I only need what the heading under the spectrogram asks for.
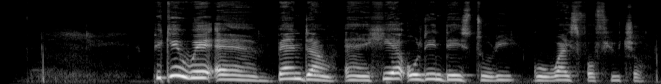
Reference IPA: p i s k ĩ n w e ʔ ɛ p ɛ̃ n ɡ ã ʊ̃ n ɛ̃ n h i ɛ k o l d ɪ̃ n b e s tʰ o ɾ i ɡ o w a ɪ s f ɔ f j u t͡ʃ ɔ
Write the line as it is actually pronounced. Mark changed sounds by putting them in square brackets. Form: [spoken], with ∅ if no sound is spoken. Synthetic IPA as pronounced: p i [∅] k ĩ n w e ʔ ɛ [b] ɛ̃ n [d] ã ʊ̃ n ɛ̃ n h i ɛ [ʔ] o l d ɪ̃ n [d] e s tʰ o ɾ i ɡ o w a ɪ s f ɔ f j u t͡ʃ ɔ

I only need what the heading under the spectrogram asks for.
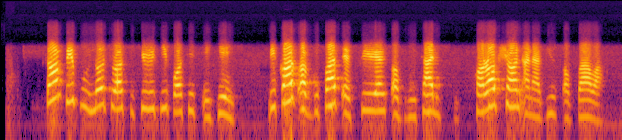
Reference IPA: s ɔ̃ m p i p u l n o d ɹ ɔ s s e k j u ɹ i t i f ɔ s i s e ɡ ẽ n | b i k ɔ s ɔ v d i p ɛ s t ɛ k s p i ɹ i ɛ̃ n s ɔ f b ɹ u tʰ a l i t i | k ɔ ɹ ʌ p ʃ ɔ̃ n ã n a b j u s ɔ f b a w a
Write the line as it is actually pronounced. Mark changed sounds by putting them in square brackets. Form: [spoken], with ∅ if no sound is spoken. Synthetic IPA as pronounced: s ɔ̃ m p i p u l n o [t] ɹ ɔ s s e k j u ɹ i t i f ɔ s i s e ɡ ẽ n | b i k ɔ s ɔ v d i p [a] s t ɛ k s p i ɹ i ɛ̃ n s ɔ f b ɹ u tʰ a l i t i | k ɔ ɹ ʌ p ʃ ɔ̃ n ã n a b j u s ɔ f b a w a

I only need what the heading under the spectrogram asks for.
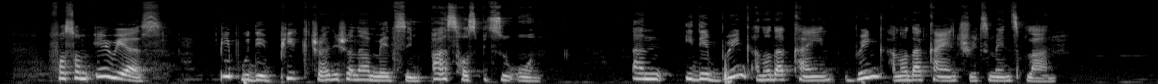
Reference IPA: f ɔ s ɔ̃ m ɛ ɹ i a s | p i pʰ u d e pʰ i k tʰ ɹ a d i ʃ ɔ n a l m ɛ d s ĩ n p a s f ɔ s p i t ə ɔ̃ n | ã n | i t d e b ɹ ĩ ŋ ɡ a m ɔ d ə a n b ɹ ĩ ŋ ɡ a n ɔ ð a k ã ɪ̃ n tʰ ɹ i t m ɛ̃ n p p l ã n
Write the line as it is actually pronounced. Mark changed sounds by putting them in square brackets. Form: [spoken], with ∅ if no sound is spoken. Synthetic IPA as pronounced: f ɔ s ɔ̃ m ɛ ɹ i a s | p i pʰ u d e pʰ i k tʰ ɹ a d i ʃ ɔ n a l m ɛ d s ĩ n p a s [h] ɔ s p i t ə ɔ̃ n | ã n | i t d e b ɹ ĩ ŋ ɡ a [n] ɔ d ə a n b ɹ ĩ ŋ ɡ a n ɔ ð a k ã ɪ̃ n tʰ ɹ i t m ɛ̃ n [t] p l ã n

